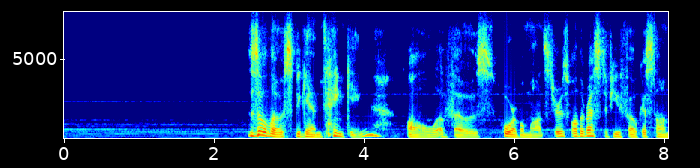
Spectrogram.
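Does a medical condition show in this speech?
No.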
